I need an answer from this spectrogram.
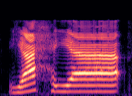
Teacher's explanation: याह, हा को गले के दरमियान से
